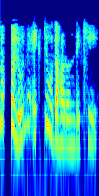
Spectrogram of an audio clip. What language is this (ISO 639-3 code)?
ben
